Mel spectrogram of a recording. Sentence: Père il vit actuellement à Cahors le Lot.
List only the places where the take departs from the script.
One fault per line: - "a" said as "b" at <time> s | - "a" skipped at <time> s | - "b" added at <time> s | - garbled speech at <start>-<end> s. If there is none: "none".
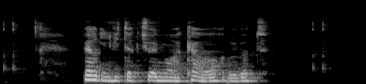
none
